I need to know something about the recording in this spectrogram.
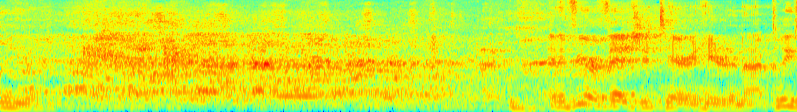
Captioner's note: audience laughing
